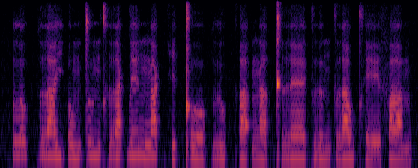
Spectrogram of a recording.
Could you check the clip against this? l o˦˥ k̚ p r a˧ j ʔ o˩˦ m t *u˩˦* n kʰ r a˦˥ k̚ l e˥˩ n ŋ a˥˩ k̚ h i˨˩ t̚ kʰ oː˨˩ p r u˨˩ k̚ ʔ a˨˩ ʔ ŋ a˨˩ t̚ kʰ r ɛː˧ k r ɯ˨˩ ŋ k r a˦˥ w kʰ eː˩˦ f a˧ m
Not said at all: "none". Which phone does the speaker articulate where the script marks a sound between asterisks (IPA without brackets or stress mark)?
u˧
